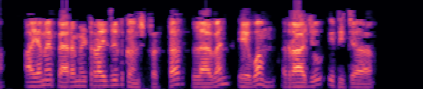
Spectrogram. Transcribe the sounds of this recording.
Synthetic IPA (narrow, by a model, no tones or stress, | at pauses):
ɐjɐmepeːɾɐmiʈɐɾɐjzɖkɐnsʈɾɐk̚ʈɐɾlɛʋɐneːʋɐmɾaːd͡ʒuʔit̪it͡ʃɐ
